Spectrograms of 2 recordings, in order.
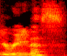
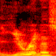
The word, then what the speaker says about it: Uranus: Dude, did you know that 63 Earths could fit inside Uranus? Excuse me? Yeah, the outer planets are huge, man. Oh, please pronounce it Uranus from now on.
